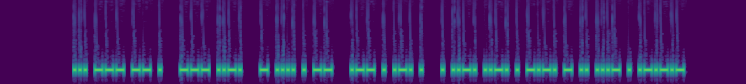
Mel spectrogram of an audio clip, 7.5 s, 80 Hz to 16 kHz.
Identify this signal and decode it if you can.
Morse code, heard as a keyed tone, about 46 wpm, 700 Hz. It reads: SOME OF THEM WERE EFFECTIVE.
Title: Sentences from Top 1000 Words - Review Part 6 - 45wpm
